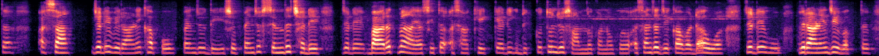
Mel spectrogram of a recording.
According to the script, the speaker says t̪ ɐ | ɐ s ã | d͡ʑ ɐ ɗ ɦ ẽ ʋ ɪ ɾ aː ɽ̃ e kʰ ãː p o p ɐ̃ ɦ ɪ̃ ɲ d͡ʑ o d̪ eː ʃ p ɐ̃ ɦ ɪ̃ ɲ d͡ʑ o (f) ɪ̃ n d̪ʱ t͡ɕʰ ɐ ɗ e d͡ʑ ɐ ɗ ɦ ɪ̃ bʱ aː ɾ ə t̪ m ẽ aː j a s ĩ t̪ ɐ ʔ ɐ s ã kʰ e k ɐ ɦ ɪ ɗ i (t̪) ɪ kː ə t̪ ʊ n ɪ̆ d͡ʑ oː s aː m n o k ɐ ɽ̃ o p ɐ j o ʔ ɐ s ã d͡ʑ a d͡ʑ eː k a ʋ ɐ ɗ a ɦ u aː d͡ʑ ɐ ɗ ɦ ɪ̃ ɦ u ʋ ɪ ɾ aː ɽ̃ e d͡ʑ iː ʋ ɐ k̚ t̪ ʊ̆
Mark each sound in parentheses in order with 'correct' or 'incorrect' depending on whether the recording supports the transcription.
incorrect: s, incorrect: d̪

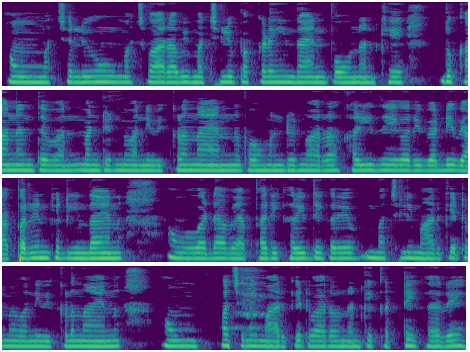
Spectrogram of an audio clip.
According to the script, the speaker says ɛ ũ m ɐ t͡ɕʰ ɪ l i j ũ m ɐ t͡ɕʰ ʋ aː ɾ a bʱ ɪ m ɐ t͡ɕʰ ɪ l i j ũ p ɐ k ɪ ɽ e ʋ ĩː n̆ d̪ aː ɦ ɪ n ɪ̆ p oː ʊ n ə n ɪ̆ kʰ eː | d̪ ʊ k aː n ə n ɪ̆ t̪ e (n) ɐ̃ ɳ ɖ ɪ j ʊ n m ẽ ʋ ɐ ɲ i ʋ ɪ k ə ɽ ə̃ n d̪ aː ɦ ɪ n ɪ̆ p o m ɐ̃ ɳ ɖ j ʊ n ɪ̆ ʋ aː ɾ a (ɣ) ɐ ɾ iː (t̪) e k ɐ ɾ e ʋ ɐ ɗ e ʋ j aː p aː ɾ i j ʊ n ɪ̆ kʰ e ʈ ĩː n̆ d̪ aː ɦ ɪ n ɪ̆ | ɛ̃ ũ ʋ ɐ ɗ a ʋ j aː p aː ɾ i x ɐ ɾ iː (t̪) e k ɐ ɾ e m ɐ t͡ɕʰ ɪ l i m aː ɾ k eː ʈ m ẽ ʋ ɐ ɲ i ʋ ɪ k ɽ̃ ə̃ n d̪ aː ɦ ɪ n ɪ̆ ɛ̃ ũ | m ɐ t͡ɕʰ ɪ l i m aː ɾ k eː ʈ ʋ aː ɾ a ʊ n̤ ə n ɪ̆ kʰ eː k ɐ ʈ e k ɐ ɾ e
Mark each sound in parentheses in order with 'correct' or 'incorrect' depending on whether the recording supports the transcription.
incorrect: m, incorrect: x, incorrect: d̪, incorrect: d̪

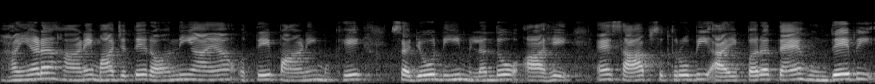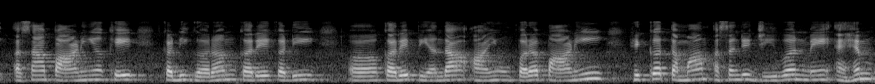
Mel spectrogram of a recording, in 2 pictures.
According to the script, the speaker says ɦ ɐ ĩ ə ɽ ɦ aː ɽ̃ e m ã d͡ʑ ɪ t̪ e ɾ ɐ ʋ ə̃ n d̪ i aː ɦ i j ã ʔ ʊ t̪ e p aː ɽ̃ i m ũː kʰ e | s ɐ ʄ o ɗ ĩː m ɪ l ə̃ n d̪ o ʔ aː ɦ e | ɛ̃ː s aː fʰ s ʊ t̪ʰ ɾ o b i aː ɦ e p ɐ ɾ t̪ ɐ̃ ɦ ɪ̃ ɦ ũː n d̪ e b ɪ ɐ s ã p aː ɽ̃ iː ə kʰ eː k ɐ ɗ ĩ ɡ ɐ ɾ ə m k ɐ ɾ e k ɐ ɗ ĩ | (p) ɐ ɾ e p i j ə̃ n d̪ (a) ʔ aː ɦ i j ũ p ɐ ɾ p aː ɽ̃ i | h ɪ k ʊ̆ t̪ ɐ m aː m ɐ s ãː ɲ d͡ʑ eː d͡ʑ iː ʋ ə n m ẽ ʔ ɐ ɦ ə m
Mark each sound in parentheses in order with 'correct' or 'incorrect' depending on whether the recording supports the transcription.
incorrect: k, correct

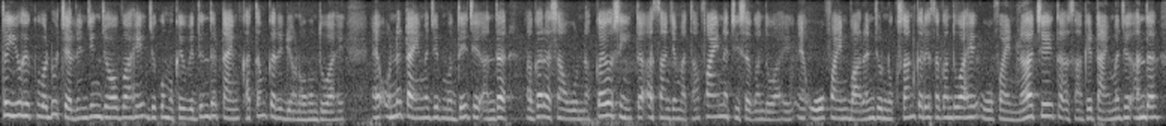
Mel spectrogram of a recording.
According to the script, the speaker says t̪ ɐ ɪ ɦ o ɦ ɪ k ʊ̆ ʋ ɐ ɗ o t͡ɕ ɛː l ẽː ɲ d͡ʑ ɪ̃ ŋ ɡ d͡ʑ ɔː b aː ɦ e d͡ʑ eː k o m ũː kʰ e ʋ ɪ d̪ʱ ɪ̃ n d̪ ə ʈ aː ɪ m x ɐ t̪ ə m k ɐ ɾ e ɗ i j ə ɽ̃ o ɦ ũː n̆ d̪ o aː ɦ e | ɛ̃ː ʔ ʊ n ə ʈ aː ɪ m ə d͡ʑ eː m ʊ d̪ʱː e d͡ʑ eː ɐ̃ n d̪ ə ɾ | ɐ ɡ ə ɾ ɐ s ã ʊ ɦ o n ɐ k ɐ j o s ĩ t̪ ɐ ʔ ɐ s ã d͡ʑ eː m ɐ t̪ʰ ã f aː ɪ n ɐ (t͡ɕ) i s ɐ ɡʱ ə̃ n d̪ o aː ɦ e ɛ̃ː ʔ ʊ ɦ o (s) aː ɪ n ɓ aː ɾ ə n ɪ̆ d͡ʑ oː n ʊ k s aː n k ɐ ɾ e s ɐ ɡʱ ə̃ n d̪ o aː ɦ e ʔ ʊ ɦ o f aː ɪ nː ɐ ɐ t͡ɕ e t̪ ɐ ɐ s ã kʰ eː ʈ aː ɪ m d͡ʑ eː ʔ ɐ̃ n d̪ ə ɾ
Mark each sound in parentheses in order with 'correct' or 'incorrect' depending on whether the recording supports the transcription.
correct, incorrect: f

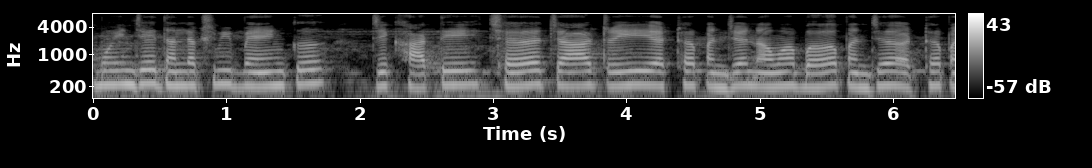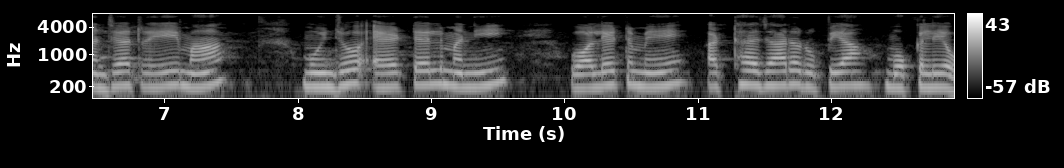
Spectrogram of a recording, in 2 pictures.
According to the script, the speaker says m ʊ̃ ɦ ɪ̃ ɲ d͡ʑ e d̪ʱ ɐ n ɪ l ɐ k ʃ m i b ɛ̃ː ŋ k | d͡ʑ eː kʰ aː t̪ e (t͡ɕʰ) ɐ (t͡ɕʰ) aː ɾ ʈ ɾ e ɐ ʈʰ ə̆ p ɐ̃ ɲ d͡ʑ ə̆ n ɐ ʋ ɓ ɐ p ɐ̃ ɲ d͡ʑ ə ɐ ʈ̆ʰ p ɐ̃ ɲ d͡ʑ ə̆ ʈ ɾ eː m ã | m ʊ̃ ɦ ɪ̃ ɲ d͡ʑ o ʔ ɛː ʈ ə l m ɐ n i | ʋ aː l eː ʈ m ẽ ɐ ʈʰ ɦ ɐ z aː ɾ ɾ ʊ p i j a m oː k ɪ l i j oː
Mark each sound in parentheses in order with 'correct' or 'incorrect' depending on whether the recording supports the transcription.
correct, incorrect: t͡ɕ

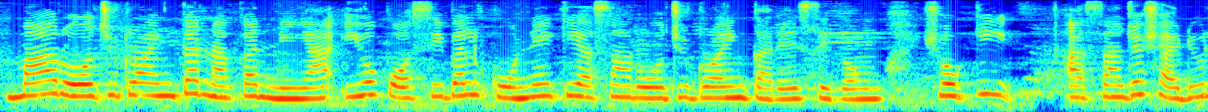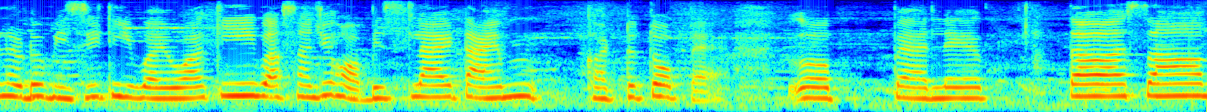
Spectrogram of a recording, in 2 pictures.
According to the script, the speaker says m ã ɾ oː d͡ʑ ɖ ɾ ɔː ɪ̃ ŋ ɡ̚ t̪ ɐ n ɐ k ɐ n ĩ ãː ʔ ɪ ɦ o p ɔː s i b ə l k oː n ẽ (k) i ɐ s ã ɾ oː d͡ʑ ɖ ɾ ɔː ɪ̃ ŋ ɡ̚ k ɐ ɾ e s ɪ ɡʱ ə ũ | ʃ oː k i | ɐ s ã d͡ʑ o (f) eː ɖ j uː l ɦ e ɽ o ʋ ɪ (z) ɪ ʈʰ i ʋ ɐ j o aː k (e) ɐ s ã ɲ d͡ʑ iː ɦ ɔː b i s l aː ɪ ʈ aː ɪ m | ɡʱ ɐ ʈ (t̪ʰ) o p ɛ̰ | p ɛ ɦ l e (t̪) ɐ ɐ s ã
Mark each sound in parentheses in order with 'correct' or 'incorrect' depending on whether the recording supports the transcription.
correct, incorrect: ʃ, correct, incorrect: i, incorrect: t̪, correct

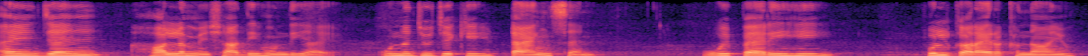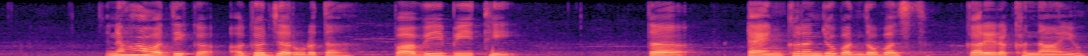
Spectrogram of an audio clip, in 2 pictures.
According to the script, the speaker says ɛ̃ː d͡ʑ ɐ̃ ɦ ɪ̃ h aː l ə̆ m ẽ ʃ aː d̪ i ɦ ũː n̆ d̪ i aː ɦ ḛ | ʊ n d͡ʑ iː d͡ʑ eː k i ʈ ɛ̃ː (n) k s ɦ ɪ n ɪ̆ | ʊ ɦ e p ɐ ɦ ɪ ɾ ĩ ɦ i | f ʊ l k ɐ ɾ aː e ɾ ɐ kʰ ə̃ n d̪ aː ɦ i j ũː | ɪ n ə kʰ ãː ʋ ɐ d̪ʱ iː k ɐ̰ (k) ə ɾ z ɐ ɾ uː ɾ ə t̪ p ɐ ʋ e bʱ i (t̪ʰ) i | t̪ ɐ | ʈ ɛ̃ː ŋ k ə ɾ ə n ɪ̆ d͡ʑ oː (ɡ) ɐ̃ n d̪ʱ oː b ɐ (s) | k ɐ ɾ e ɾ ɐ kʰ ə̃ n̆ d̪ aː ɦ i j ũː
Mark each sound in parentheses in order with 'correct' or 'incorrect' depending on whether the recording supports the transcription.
incorrect: ŋ, incorrect: ɡ, correct, incorrect: b, correct

